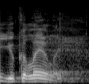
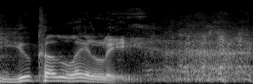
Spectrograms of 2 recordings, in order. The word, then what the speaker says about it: ukulele: living masters of that island's traditional instrument, the ukulele. Peter's first question to Taimane, how the hell do you pronounce ukulele?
